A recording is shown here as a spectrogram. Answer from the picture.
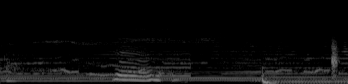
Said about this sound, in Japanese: スイッチオン。この電動歯ブラシを考えた人、天才だよね。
